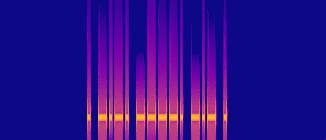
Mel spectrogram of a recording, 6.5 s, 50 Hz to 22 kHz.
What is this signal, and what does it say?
Morse code, heard as a keyed tone, about 22 wpm, 700 Hz. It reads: EC9KE
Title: DXCC-100 Call Signs - 5 Characters - 22wpm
